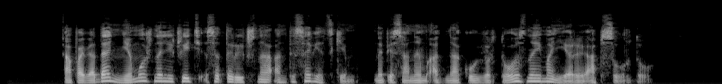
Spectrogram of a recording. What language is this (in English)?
Belarusian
